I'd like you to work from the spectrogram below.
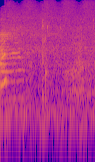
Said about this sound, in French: Excusez-moi, c'est mon chat.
